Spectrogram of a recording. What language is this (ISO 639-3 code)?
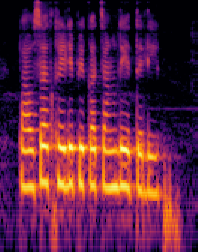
mar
